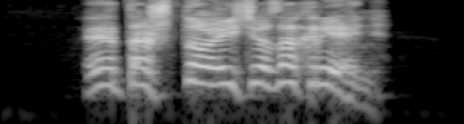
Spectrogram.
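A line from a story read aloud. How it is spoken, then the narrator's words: Howling outburst. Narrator (Russian): Взвыл первый из магов по имени Аджарт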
